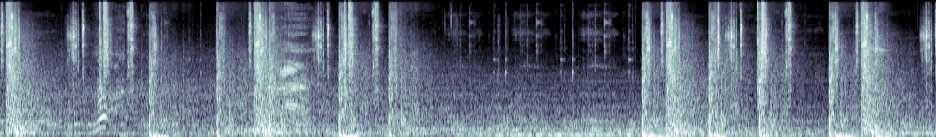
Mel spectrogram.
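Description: Rapid bursts of video game gunfire crack repeatedly in uneven volleys, with booming shots over a constant noisy background and a voice talking underneath.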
